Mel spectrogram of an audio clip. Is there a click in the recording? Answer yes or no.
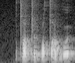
no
